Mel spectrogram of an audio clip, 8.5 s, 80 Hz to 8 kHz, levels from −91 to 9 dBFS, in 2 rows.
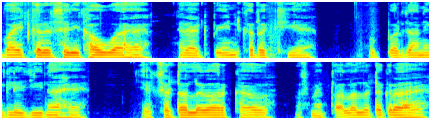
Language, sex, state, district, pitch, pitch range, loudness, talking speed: Hindi, male, Bihar, West Champaran, 125 Hz, 125-130 Hz, -18 LUFS, 190 wpm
